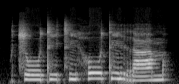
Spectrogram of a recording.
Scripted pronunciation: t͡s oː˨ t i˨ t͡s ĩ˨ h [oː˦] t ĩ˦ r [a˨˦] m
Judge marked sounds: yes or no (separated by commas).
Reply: yes, yes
